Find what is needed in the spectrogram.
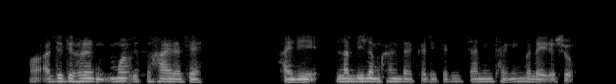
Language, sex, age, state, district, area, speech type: Manipuri, male, 30-45, Manipur, Chandel, rural, conversation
